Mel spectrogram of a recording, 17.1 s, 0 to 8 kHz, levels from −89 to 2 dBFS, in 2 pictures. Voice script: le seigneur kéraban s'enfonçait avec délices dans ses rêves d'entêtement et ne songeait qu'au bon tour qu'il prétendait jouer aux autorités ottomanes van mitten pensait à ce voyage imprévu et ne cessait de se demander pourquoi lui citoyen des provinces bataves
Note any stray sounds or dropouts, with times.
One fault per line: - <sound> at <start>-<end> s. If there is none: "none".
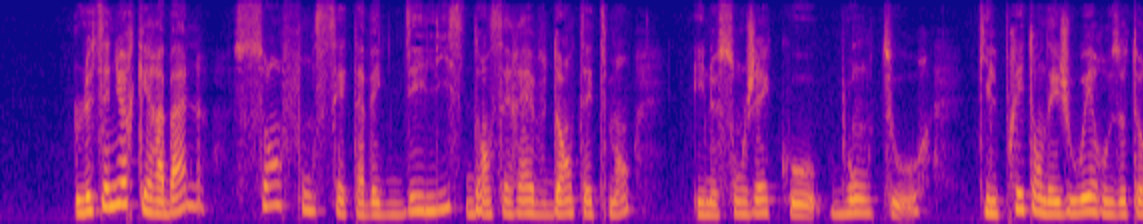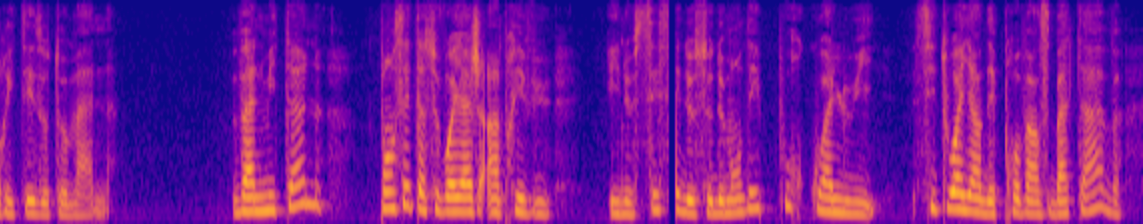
- dropout at 13.6-13.6 s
